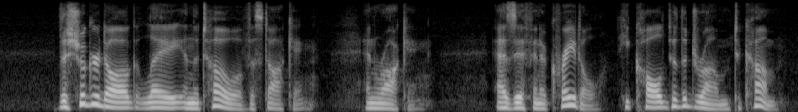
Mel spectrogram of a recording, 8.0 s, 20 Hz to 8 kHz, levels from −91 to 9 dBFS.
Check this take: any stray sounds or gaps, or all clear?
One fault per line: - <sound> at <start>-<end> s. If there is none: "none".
none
